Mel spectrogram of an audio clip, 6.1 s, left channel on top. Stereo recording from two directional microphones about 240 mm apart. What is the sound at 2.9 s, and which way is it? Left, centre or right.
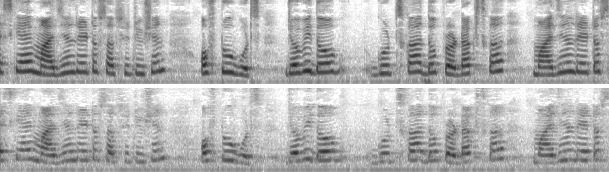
A woman's voice, left.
